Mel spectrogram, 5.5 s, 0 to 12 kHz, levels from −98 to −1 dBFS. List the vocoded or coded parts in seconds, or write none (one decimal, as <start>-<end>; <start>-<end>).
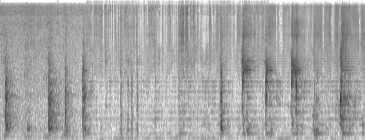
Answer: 1.3-5.5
